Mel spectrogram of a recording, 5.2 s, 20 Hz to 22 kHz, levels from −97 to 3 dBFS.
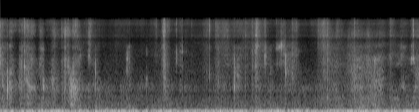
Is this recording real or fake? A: fake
